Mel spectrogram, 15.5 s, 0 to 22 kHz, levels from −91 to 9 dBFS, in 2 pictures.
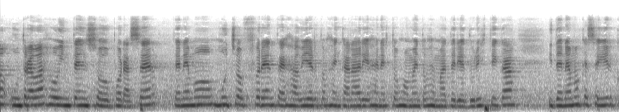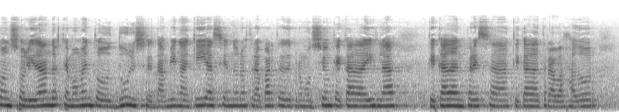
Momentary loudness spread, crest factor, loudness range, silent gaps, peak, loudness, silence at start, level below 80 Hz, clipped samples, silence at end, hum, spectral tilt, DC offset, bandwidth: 8 LU; 16 dB; 3 LU; none; -4 dBFS; -20 LUFS; 0 s; -60 dBFS; under 0.1%; 0 s; none; -4 dB/octave; under 0.1%; 11.5 kHz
